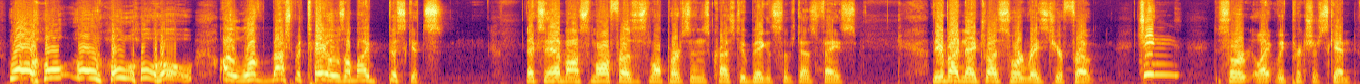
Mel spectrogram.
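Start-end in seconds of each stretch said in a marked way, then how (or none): 0.1-4.4 high booming ho ho laugh, slow; hammed-up merry king voice; jolly king. 11.4-11.8 high sharp metallic ching; vocal sword ring. Pretend. Sword sound.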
